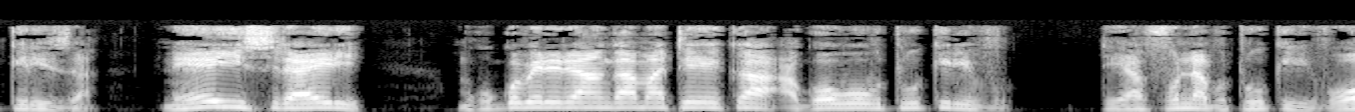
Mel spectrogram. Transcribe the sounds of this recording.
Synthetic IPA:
kiɾiza̰ | nejisiɾaeɾi | mukuɡo̞βe̞ɾe̞ɾaːŋɡaːmate̞ːka̰ːɡo̞ːβwo̞ːβutuːkiɾivṵ | te̞jafunaβutuːkiɾḭvo

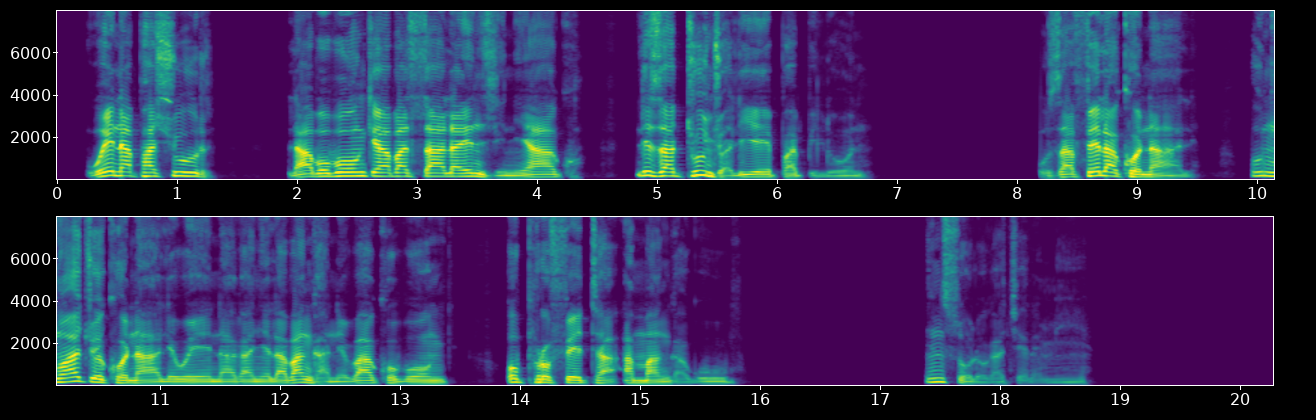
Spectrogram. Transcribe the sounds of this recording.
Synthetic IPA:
wɛnapʰaʃuːɾi | laβɔβɔŋkʼɛaβaɬalaend͡ɮʱinijakʰɔ̥ | lizatʰund͡ʒʱwalijɛːb̥ʱab̥ʱiloːni | uzafɛlakʰɔnalɛ | uŋ͡ǀʱwat͡ʃʼwɛkʰɔnalɛwɛnaɣaɲɛlaβaŋanɛβakʰɔβɔŋkʼɛ | ɔpʰrɔfɛtʰaʔamaŋa̰ɣuːβɔ | int͡sʼɔlɔɣad̥ʒ̥ʱɛ̰ɾḛmiːja

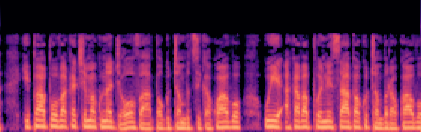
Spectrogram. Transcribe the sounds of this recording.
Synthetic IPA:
ipapo̞ʋakat͡ʃe̞makunad͡ʒe̞ɦo̞vʱapak̬utambud͡zikakwaːʋo̞uje̞ʔakaʋapʰo̞ne̞sapakutambuɾakwaːʋo̞

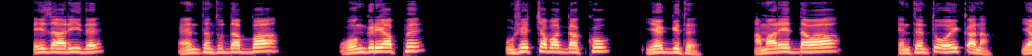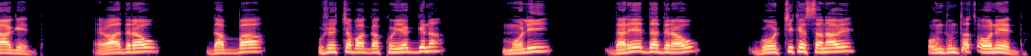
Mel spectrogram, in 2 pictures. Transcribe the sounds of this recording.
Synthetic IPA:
ʔɪzaːɾiːd̪ɛ | ʔɪnt̪̬ːɛnt̪̬ːʊd̪ɐbːaː | wɔŋɡɪɾɪjaːpːɛ | ʊʃ̬ɛt͡ʃːɐbɐɡːɐkːɔ | jɛɡːɪt̪ɛ̰ | ʔɐ̰mɐɾe̞ːd̪ːɐwaː | ɪnt̪ːɛnt̪ːʊɔjkʼːɐnɐ̰ | jaːɡe̞ːd̪ːɐ̥ | hɛ̰waːd̪ɪɾɐw | d̪ɐbːaː | ʊʃ̬ɛt͡ʃːɐbɐɡːɐkːɔjɛɡːɪnɐ | mɔliː | d̪ɐɾe̞ːd̪ːɐd̪ɪɾɐw | ɡo̞ːt͡ʃːɪkɛsːɐnɐwɛ | ʔʊnt̪̬ːʊnt̪ːɐt͡sʼo̞ːne̞ːd̪ːɐ̥

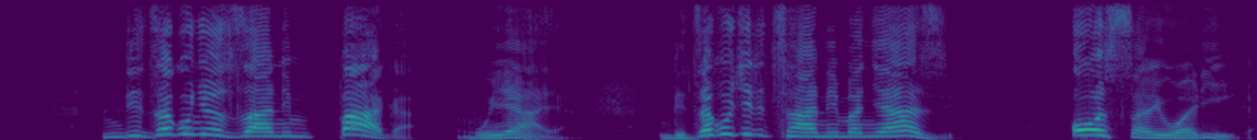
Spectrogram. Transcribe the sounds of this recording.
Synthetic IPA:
ndid͡zak̬uɲɔzanim̩paka̰ | muja̰ːja̰ | ndid͡zakut͡ʃitit͡sʰanimaɲazḭ | ɔsajiwaliːkḁ

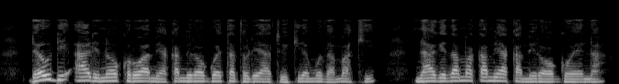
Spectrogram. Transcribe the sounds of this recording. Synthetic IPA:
daudiʔaɾenaokɔɾowameakameɾɔɡɔɛtatoɾeatwekiɾɛmoðamaki | naːɣeðamakameakameɾɔːɡɔɛna

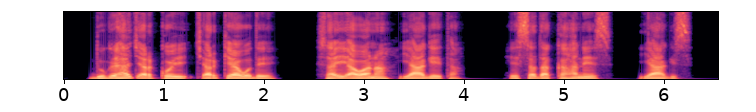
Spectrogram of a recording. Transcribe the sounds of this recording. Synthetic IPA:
d̪ʊɡɛhɐt͡ʃʼɐɾkːɔjt͡ʃʼɐɾkːɪjaːwɔd̪ɛ | sɐʔɪɐwɐnɐjaːɡe̞ːt̪ɐ̰ | hɛsːɐd̪ɐkːɐɦɐne̞ːs | jaːɡɪs

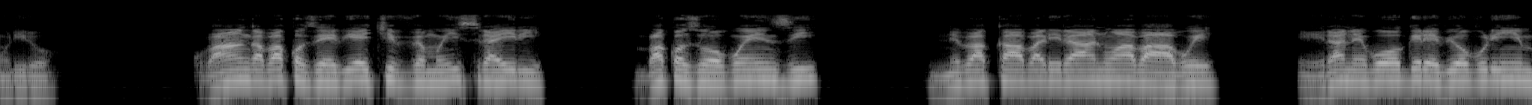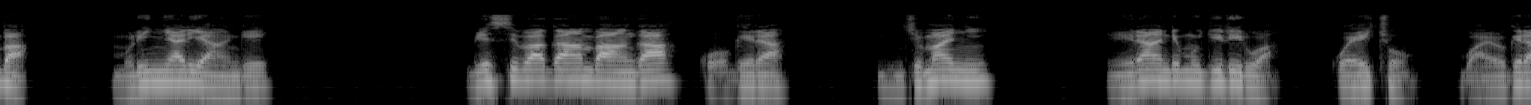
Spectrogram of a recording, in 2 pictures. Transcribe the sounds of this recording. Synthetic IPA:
lḭɾo̞ | kuβaːŋɡaβako̞ze̞ːβje̞ːcivːe̞mujisiɾaiɾi | βako̞zo̞ːβwe̞ːnzi | ne̞βakaβaliɾanwaːβaːβwe̞ː | ɾane̞βwo̞ːɡe̞ɾe̞ːβjo̞ːβuliːmba̰ | muliɲːaljaːŋɡe̞ | βjesiβaɡaːmbaːŋɡako̞̰ːɡe̞ɾa | ɲcimaɲi | eɾandimuɟiliɾwa̰ | kwe̞ːco̞̰ | βwa̰ːjo̞ɡe̞ɾa

